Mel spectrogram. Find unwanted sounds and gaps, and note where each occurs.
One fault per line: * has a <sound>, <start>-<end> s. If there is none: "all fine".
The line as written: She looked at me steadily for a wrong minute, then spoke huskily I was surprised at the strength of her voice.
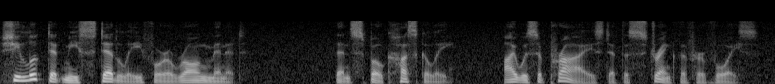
all fine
